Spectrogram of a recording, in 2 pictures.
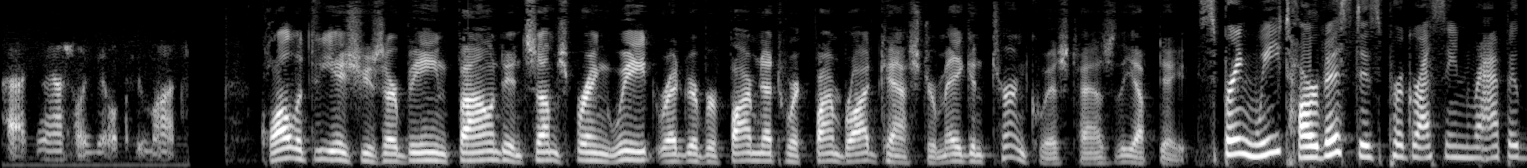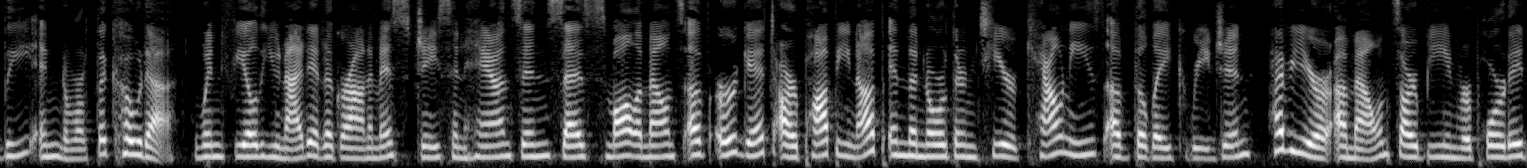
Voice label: air check; WinField United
